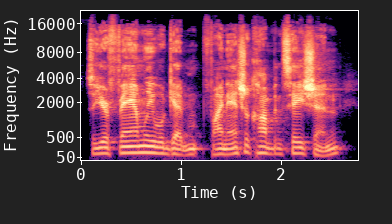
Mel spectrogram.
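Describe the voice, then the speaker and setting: A man whose first language is Farsi, hosting a casual film discussion podcast in an animated way and often correcting himself mid-sentence. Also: medium pitch, a little fast. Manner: animated, laughing, self-correcting.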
